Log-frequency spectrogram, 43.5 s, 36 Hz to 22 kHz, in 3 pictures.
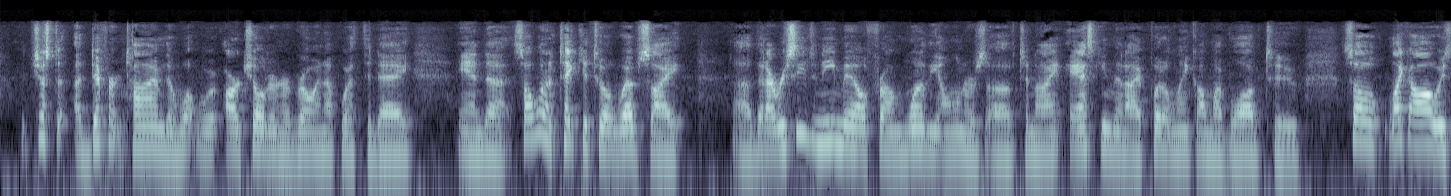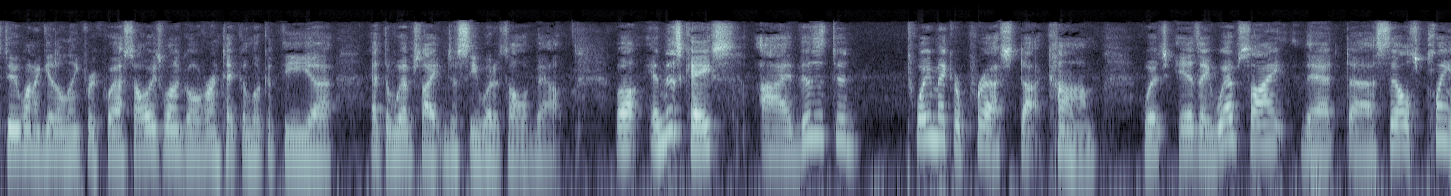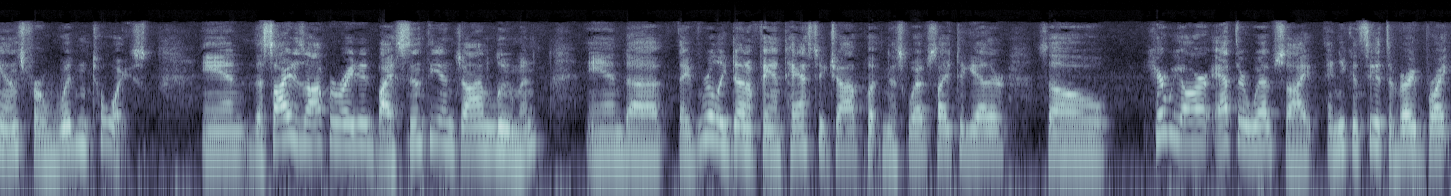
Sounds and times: Speech: 0:00.2 - 0:43.5.

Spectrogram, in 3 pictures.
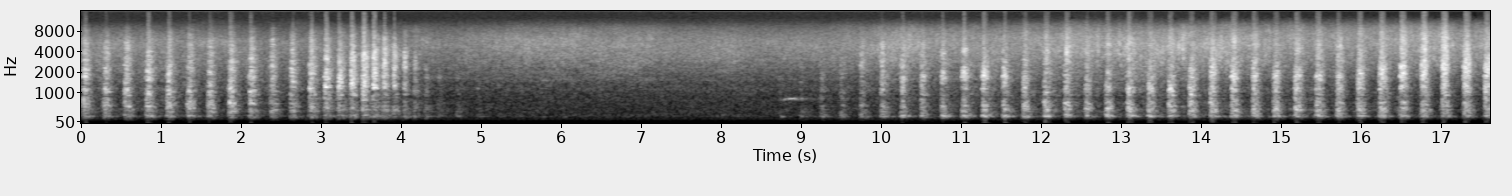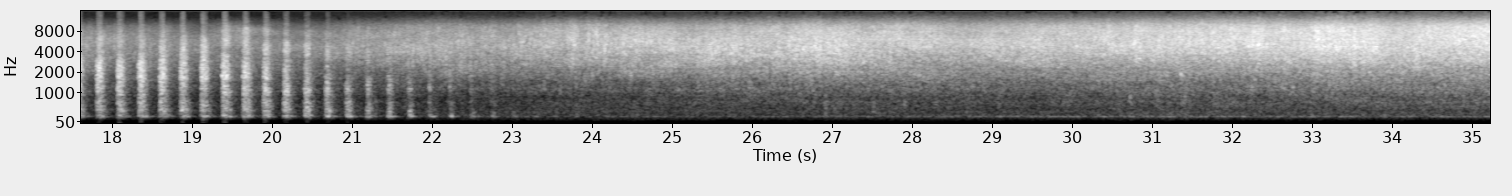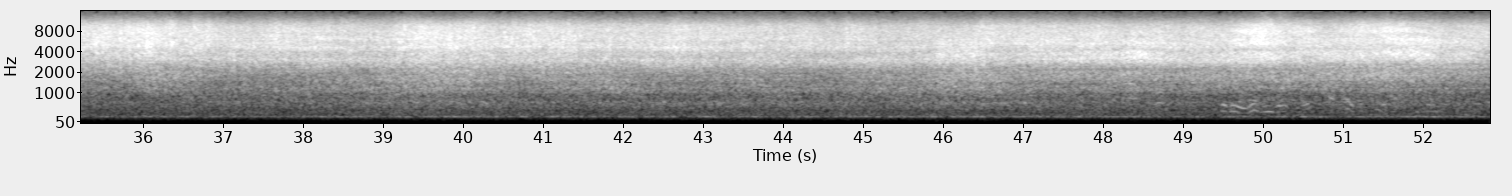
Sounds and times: Hiss: 0:00.0 - 0:52.8.

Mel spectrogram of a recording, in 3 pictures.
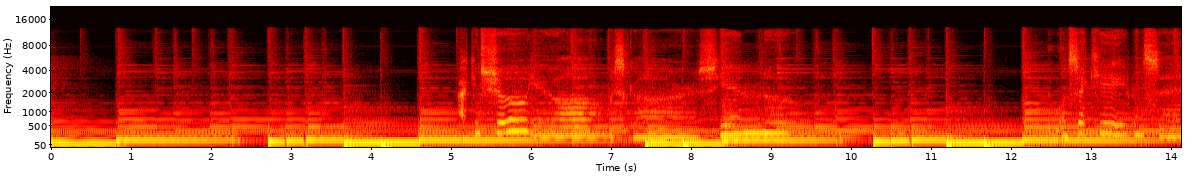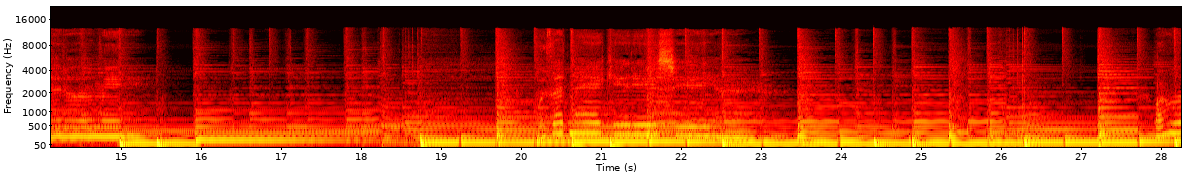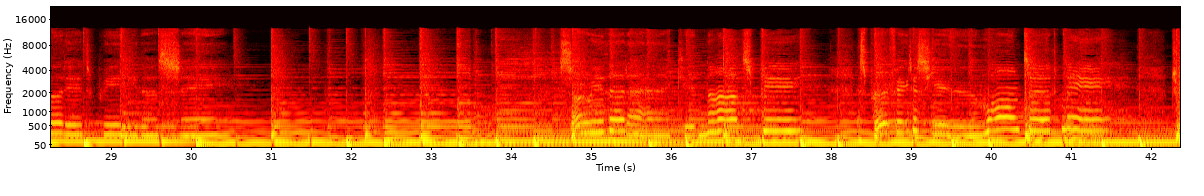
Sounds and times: Music: 0:00.0 - 0:42.3.

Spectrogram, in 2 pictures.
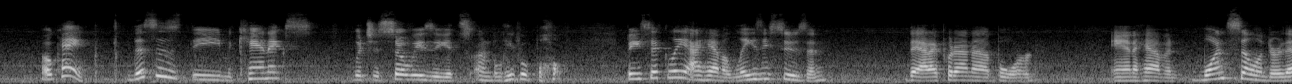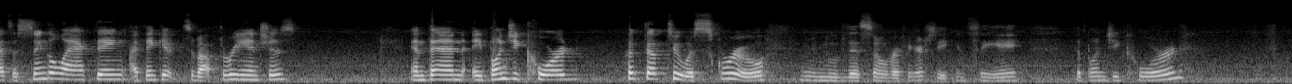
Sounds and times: Speech: 0:00.4 - 0:05.7, 0:06.3 - 0:08.4, 0:09.1 - 0:10.4, 0:11.1 - 0:15.9, 0:17.0 - 0:24.9.

